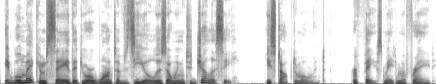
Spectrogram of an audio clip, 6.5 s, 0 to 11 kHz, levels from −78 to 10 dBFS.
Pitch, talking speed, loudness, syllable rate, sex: 180 Hz, 210 wpm, -18 LUFS, 5.2 syllables/s, female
